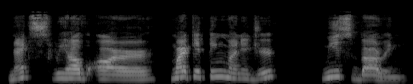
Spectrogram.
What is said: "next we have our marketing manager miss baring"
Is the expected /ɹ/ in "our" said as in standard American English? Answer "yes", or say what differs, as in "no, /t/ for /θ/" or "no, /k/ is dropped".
yes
